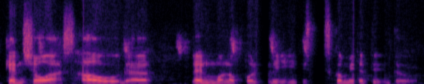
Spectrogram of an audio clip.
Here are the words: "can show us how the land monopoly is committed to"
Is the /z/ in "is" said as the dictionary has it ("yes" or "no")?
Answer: no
